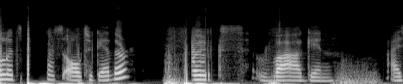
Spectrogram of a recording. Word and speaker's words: Volkswagen: Volkswagen. I say it again. Volkswagen.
